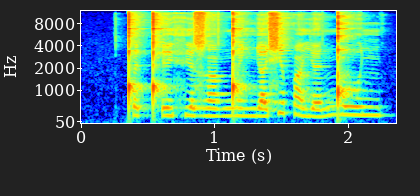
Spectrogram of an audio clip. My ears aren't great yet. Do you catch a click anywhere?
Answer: yes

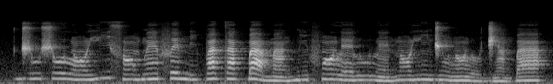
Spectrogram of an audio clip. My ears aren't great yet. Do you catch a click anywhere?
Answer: no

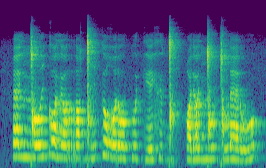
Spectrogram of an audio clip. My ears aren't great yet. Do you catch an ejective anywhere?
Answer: no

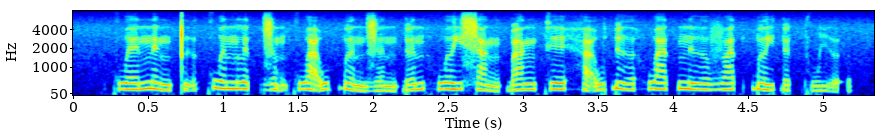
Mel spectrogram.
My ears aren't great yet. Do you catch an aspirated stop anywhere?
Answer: no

